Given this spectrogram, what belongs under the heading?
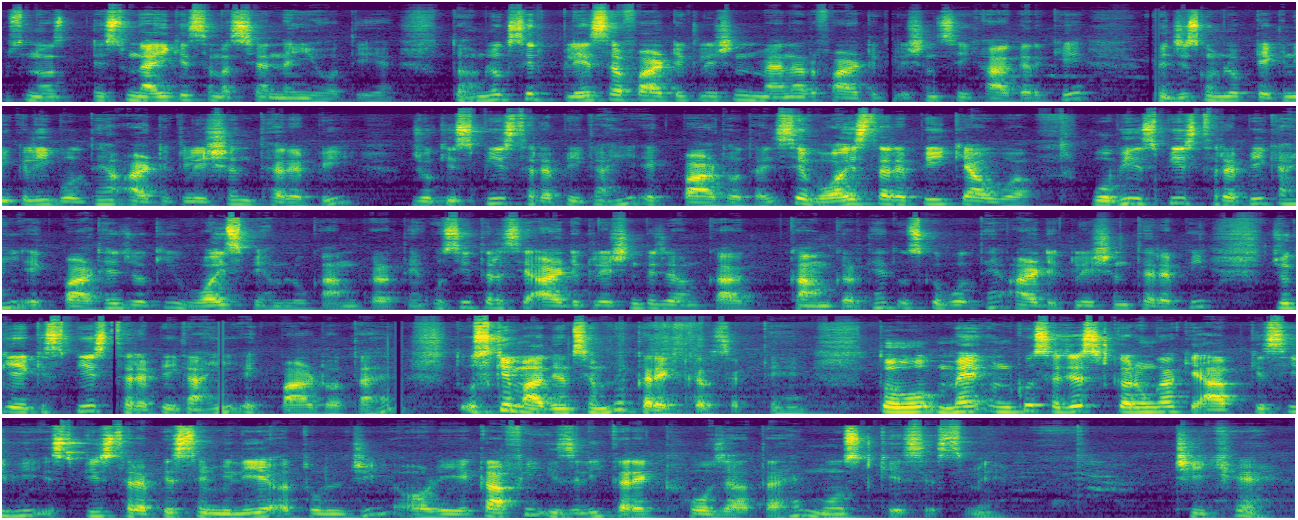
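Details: Adult speaker; normal voice.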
